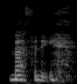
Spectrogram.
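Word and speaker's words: Myfanwy: really want to like methane i think that's how you pronounce it there's a whole explanation in the book where it's tiffany with an m so methane but o'malley's writing i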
